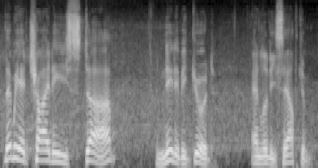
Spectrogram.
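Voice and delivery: fast live race commentary; race caller. Acted. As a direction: rattle off the field like a track caller. Calls the dog race live.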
